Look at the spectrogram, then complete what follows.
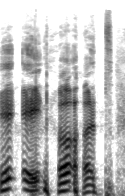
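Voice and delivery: slow, loud laughing; drawn-out chuckling agreement. Real, not acted. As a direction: laugh the words out.

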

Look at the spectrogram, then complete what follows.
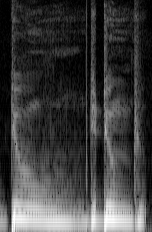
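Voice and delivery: booming "doom, da-doom" bass imitation; drawn-out bass beats done by mouth; imitated subwoofer thump. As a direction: mimic a car sub thudding.

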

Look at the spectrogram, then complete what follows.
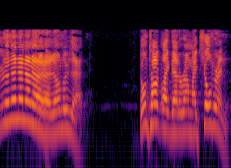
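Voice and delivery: loud, rapid-fire objection easing into firm reproof; retold scolding. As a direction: act out cutting someone off in protest. Retells scolding the students.

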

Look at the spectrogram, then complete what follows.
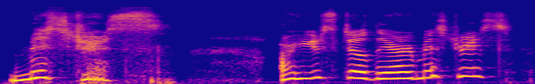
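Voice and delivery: high, rising, plaintive call; needy servant calling out. Acted. Carl wonders if his mistress left, plaintive. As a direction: call anxiously for your mistress.

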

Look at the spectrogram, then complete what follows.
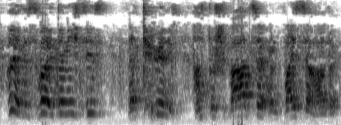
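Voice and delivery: slow, sure of himself; a hint of a cocky tailor; lightly voiced tailor. First tailor answers. (leicht gespielter Schneider)

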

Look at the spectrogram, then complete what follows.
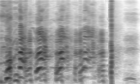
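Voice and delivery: loud, high burst of laughing; big high-pitched laugh; laughter. Real, not acted. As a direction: explode into a cackle. Cracking up at N-bomb joke.

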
